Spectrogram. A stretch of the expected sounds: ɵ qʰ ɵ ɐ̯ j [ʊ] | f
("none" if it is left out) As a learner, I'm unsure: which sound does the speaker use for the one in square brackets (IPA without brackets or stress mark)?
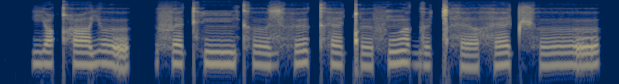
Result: ɵ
